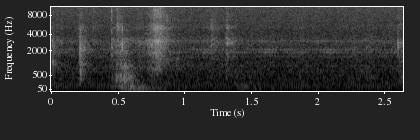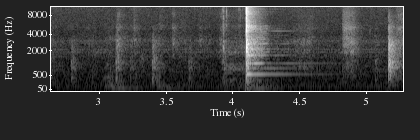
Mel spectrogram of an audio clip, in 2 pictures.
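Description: Light clicks and taps of handling, then a sharp pop with a brief ringing tail about four seconds in as 12-volt power is connected to an old car tape deck, and another click near the end. A faint steady hum runs underneath.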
